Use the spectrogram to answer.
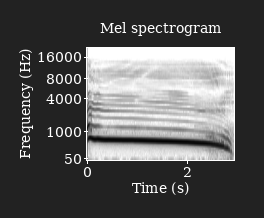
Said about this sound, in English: Dad, what is that sound? That is the cry of the beast.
